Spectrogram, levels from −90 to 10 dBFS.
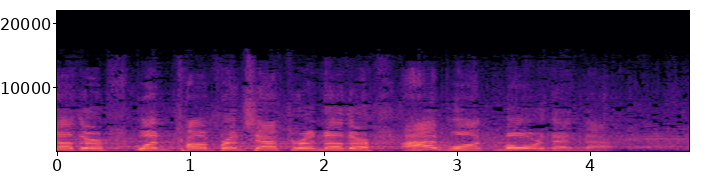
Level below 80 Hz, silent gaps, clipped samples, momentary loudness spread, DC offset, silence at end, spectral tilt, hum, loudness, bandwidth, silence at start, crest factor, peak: -70 dBFS; none; under 0.1%; 11 LU; under 0.1%; 0 s; -3.5 dB/octave; none; -24 LUFS; 15.5 kHz; 0 s; 16 dB; -10 dBFS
